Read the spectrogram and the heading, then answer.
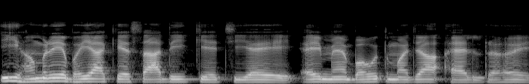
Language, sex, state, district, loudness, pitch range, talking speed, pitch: Maithili, male, Bihar, Madhepura, -18 LUFS, 110-120 Hz, 135 wpm, 115 Hz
